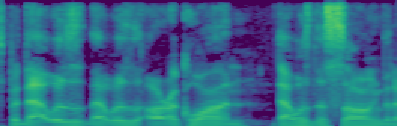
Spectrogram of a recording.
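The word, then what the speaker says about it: Aracuan: i don't know what i've been saying but it's araquan bird araquan and listen to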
